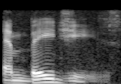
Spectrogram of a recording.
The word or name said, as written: ambages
